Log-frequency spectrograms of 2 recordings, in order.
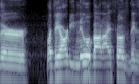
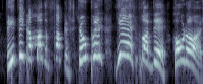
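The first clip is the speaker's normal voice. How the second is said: very high, outraged mock rant; mother insulted by the plug-in question, outraged; outraged customer; 13 semitones higher than usual. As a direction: act insulted at a dumb question. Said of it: "She goes".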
